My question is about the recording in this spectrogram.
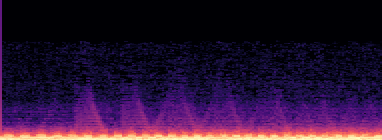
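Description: Minimal electronic synthwave music: sustained synthesizer tones held over a steady low bass drone.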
